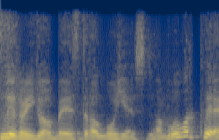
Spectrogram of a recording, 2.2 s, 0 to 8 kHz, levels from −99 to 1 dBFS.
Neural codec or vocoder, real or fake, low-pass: codec, 16 kHz, 0.5 kbps, X-Codec, HuBERT features, trained on general audio; fake; 7.2 kHz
